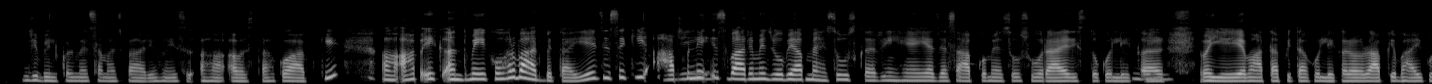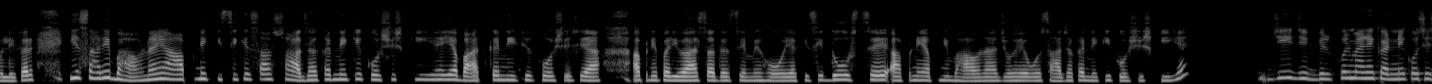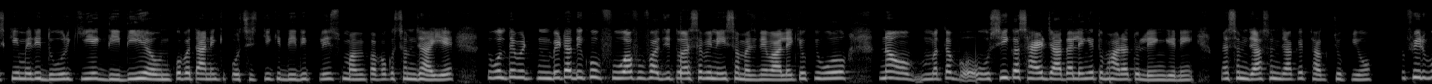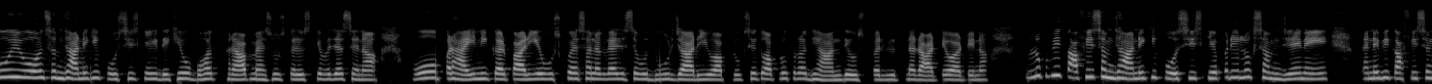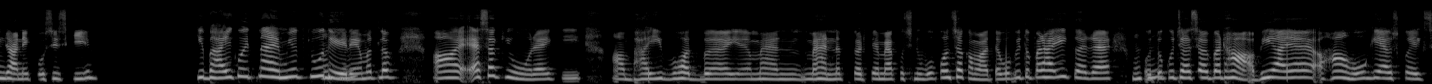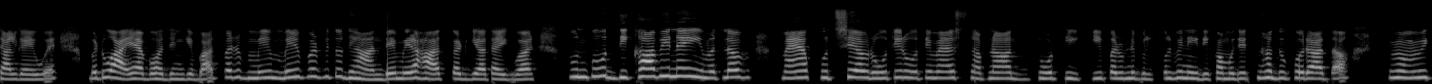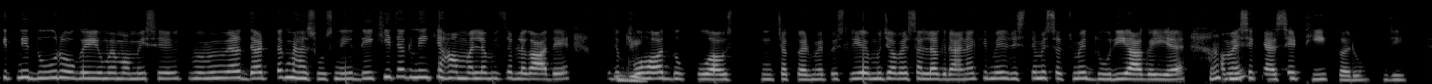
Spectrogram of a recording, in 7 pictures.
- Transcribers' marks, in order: in English: "प्लीज़"; in English: "साइड"; in English: "बट"; in English: "बट"; sad: "इतना दुःख हो रहा था … उस चक्कर में"; "मलहम" said as "मलब"
- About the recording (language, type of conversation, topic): Hindi, advice, मैं अपने रिश्ते में दूरी क्यों महसूस कर रहा/रही हूँ?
